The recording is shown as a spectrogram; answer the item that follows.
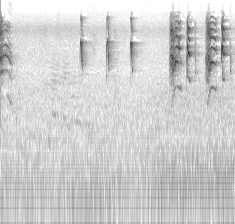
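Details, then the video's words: Long-tailed shrike, known as a fighting bird and skilled mimic, gives a few isolated sharp high notes, then a rapid sequence of harsh, buzzy chattering bursts. "Cendet burung seribu bahasa"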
